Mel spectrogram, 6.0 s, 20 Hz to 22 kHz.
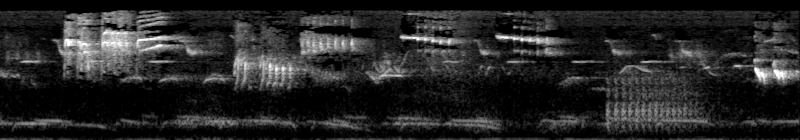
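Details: Song thrush singing in spring, recorded on a Huawei P30 Pro phone: loud, varied high phrases in short bursts with sharp whistles and trills, over a steady low wavering tone and a faint rumble.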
